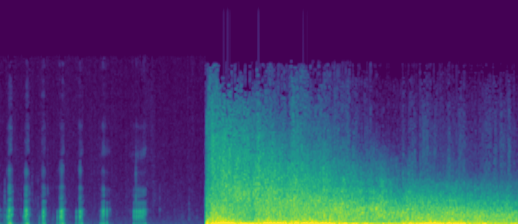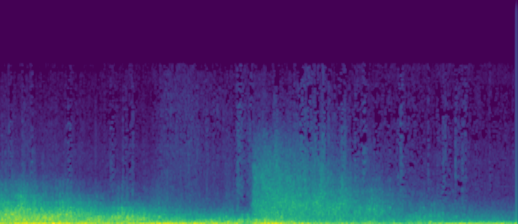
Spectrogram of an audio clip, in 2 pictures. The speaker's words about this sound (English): I've gotta blow up Lord Wellington's beef trapeze. I'm gonna send this old podcast out with a bang.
